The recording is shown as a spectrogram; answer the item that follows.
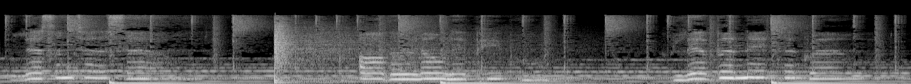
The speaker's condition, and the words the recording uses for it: None; typical speech.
